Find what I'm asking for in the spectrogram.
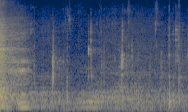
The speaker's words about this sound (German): Hör jetzt auf, die ganzen Nüsschen zu essen. Die sind gleich schon alle, wir haben noch gar nicht angefangen. Wenn ich warte, esse ich Nüsse.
